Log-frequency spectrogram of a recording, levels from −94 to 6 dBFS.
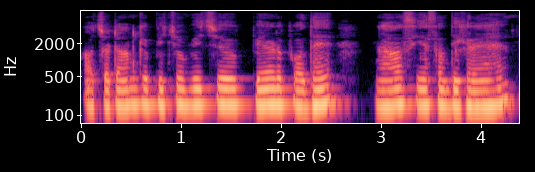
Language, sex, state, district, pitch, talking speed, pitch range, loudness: Hindi, male, Jharkhand, Palamu, 150 Hz, 180 wpm, 145-155 Hz, -14 LUFS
